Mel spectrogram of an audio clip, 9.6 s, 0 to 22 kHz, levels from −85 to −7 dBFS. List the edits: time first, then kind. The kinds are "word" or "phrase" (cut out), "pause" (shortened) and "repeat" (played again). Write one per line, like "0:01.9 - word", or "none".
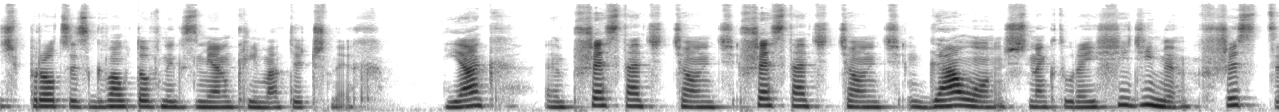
0:05.5 - repeat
